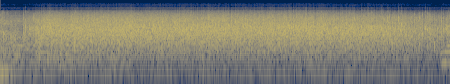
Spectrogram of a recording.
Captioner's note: applause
